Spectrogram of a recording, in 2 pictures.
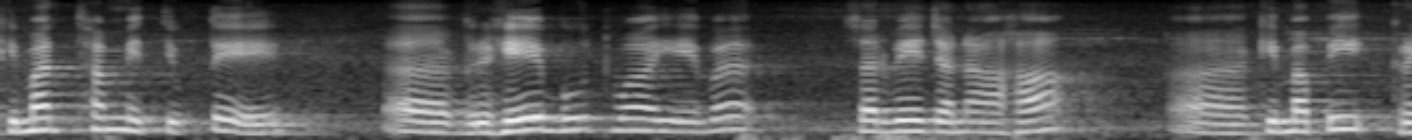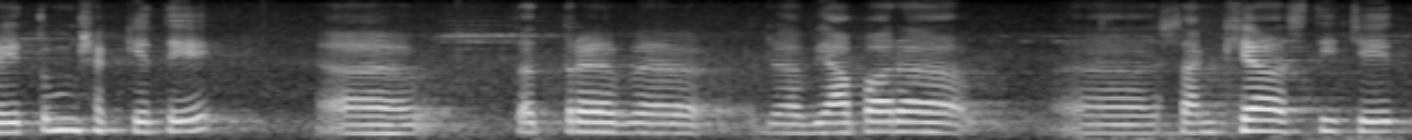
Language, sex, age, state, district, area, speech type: Sanskrit, female, 45-60, Tamil Nadu, Chennai, urban, spontaneous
